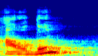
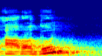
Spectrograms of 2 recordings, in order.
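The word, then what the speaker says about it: عرض: Luas surga itu, ya, kalau bacanya ardun itu luas. Kalau aradun ini barang dagangan, maka disebut urudut tijarah. Ya, yaitu barang dagangan. Tapi kalau ardun itu lebar.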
